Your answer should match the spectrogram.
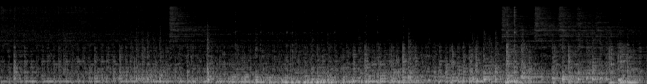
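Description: Improvised jazz ensemble music carried by the drum kit: dense, continuous drumming with a heavy low rumble that comes in suddenly at the start after a brief lull.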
